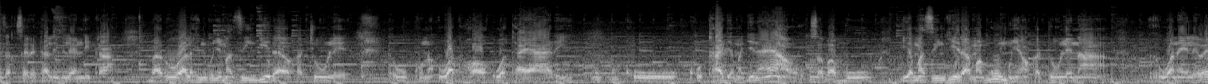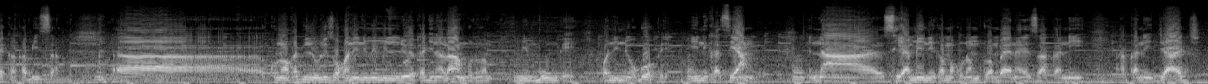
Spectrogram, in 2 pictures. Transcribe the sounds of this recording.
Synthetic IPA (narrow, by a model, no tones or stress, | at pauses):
zaksɛɾɛkaliziliandika̰ | ɓaɾualakinikwɛɲɛmaziŋɡiɾajawakatiulɛ | kuna̰watuɦawakuwatajaɾi | kʰukʰutʰaʄamaʄinajaɔ̰kwḁsaɓaɓu | jamaziŋɡiɾamaɠumujawakatiulɛna̰ | wanaɛlɛwɛkakaɓisa̰ | kunawakatiniliulizwakwaninimiminiliwɛkaʄinalaŋɡunikam | mim̩ɓuŋɡɛ̰ | kwanininiɔɠɔpɛ̰ | inikazijaŋɡu | nasiaminikamakunam̩tuambaɛanawɛzaːkani | a̰kaniʄaʄi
